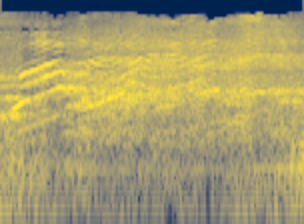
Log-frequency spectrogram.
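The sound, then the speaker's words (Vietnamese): Children shouting loudly together on cue during a group cheering activity, a sustained, high-pitched crowd roar that stays loud and unbroken from start to finish. “Bây giờ bên đây chú còn nói trước thử coi, bé mà ré to thử coi nào.”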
